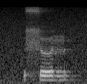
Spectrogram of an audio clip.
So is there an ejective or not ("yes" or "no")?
no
